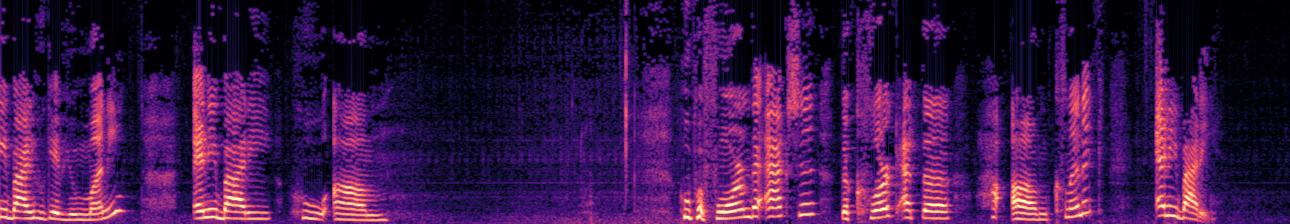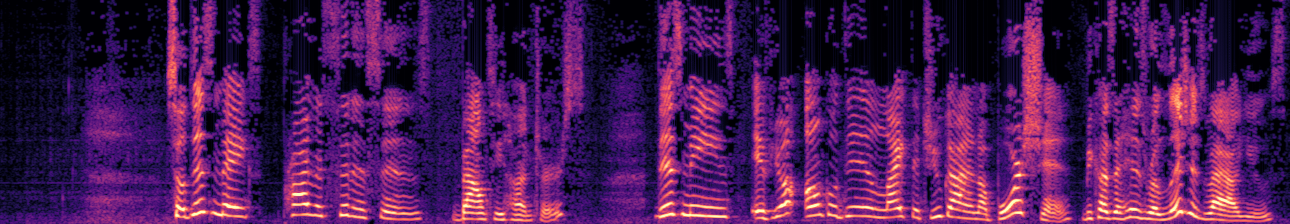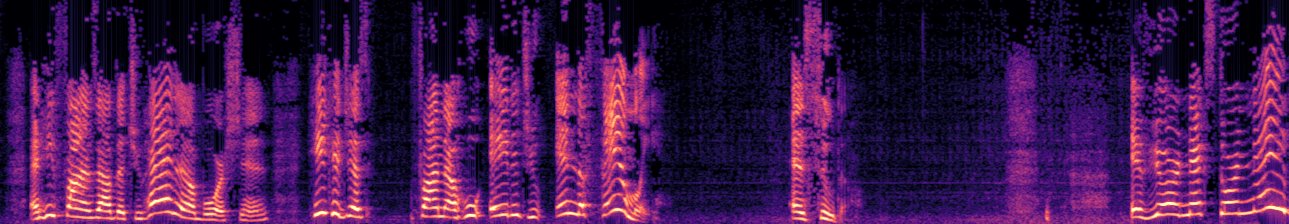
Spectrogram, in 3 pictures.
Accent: New York City, New York, United States; Bronx, New York, my hometown, my stomping grounds

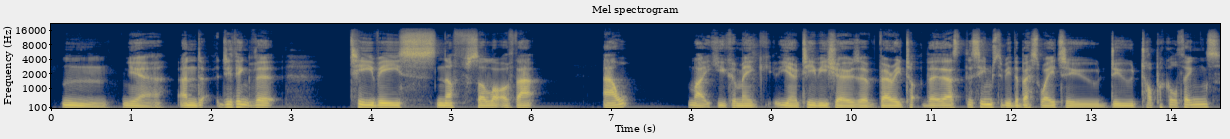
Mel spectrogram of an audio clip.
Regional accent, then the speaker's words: United Kingdom; we're British

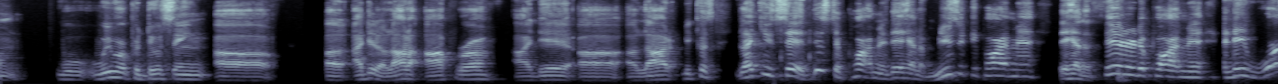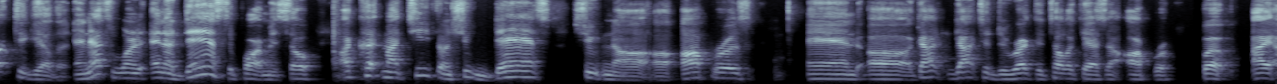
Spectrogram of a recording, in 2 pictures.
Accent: Raleigh, North Carolina, United States; moved away as an adult; also born or lived in California; I grew up in Raleigh

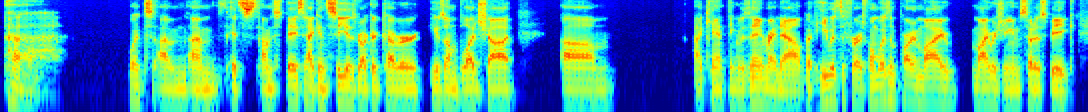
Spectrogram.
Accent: Clearwater, Florida, United States; now in Orlando, United States; I grew up over in Tampa, uh, in Clearwater

